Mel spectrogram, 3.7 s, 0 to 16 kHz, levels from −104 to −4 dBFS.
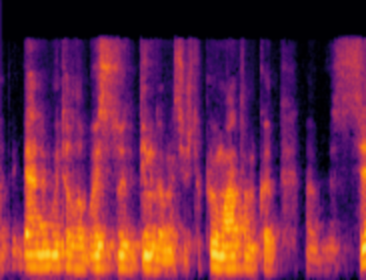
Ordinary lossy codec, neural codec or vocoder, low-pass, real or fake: MP3, 64 kbps; vocoder, 22.05 kHz, 80 mel bands, WaveNeXt; 9.9 kHz; fake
